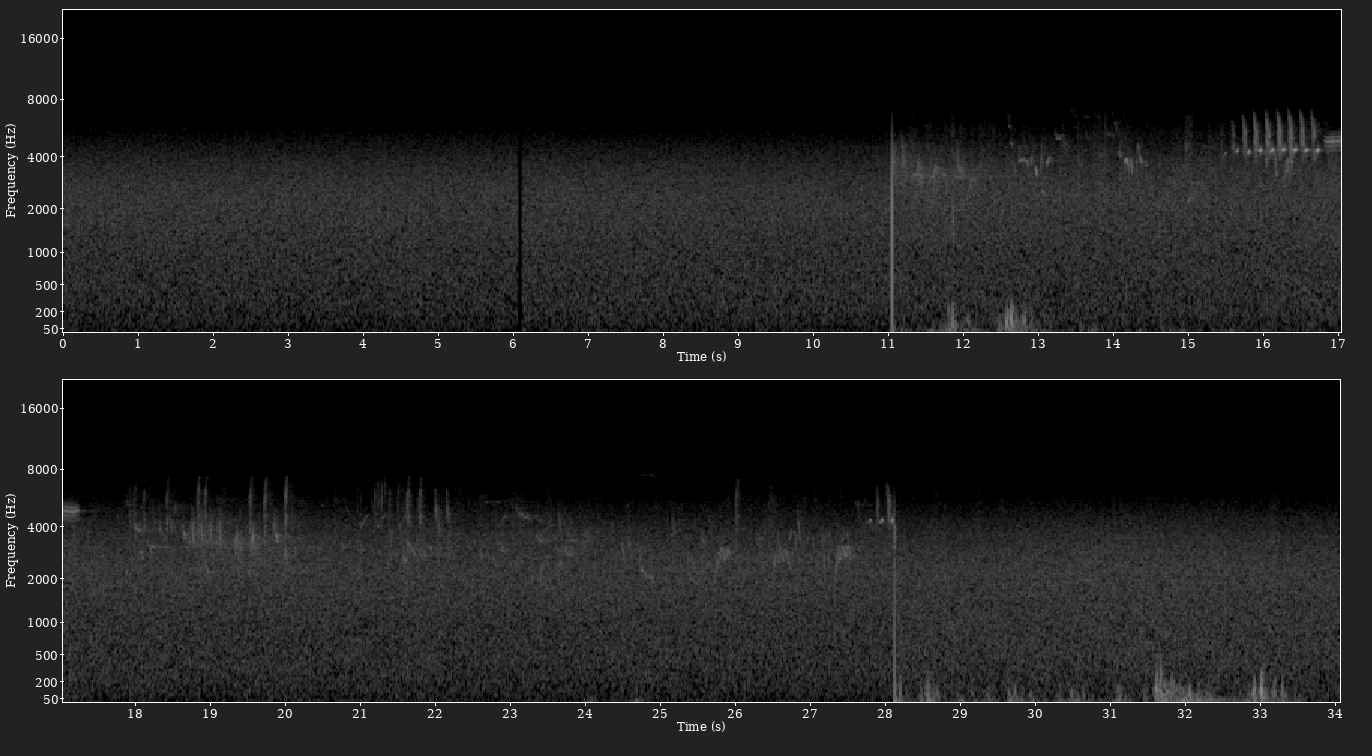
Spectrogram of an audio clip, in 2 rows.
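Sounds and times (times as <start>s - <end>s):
steady hiss: 0.0s - 34.0s
songbirds calling: 11.0s - 28.3s.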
